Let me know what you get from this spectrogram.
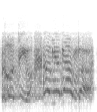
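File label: Italian damaged pilot mood high, speech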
